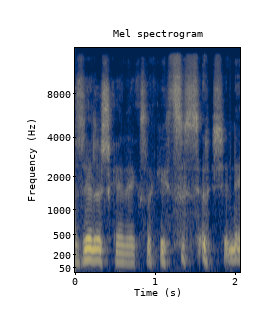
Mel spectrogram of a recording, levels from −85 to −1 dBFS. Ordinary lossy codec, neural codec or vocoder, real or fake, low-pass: AAC, 96 kbps; vocoder, 44.1 kHz, 128 mel bands every 512 samples, BigVGAN v2; fake; 14.4 kHz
